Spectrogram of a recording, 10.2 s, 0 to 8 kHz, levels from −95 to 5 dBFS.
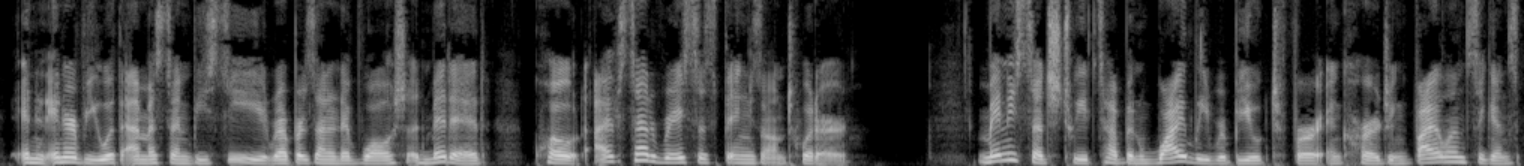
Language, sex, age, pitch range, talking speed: English, female, 20-39, 170-240 Hz, 155 wpm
